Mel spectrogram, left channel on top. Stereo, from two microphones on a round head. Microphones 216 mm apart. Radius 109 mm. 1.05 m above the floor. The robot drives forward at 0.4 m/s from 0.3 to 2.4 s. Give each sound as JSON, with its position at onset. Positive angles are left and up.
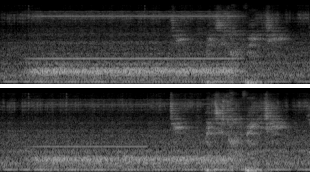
{"t": 1.7, "sound": "whispering", "side_deg": -80, "distance_m": 2.0}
